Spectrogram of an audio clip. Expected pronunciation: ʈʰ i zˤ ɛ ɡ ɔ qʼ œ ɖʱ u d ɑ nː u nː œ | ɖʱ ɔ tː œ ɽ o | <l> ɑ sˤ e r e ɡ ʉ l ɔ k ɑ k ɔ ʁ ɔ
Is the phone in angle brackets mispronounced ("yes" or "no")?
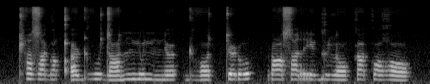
yes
